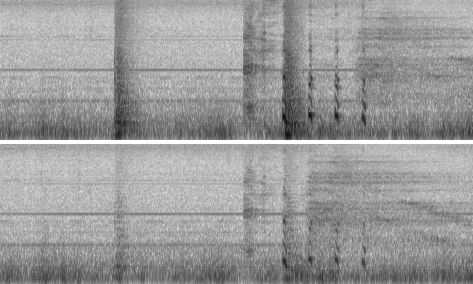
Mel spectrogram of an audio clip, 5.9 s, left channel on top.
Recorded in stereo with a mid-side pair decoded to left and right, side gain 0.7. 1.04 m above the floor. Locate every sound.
1.4 s knocking: 60° left
3.0 s a giggle: 40° left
